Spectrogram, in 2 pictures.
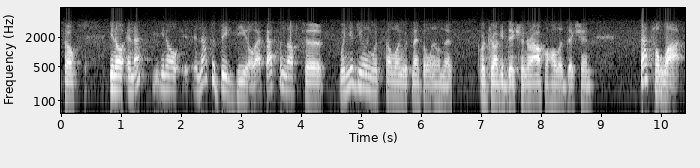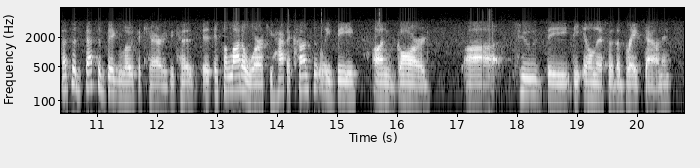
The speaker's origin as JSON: {"language": "English", "town": "New York City", "region": "New York", "country": "United States", "also_born_or_lived": "New Jersey", "said": "I was a kid from Brooklyn, Queens, New York, and my mother remarried"}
